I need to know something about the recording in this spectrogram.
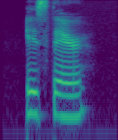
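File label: "is there", English, female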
